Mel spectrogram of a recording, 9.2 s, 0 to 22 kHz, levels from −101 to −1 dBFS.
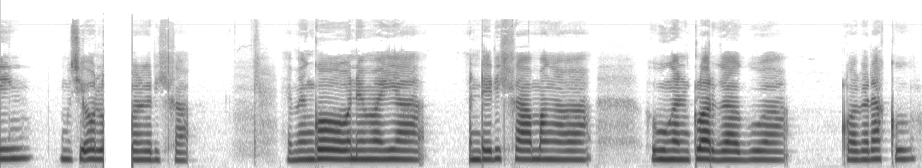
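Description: Just after the one-second mark, from about 1.03 to 1.33 s, there's a digital broadcast dropout in the speech. The receiver stopped getting frames it could trust, either because the signal dropped or because they failed their checks, so it muted rather than play garbage. You hear the audio cut out for roughly 0.29 s, a gap that fits around a dozen lost frames. The speech picks up later, and whatever was sent during the hole is gone.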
